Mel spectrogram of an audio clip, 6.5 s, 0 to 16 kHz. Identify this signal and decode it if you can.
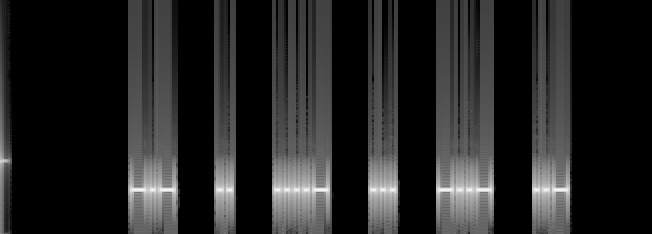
Morse code, heard as a keyed tone, about 25 wpm, spaced as for 14 wpm, 700 Hz. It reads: KI4SXU
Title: USA Call Signs - 6 Characters - 3x Character Spacing - 25wpm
